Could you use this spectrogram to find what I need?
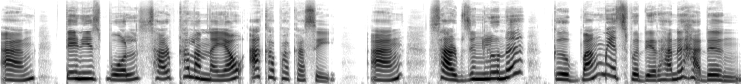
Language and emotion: Bodo, happy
